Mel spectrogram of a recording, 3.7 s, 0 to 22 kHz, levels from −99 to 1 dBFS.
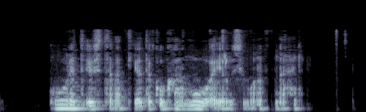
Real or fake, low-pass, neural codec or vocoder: real; 7.2 kHz; none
